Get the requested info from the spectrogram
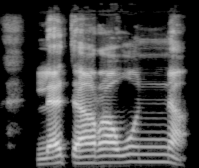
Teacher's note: നാവിന്റെ തലയുടെ മുതുക് അത് മേലെ മുൻപല്ലിന്റെ മോണിയുടെ പിൻഭാഗത്ത് വെച്ചുകൊണ്ടാണ് നമ്മൾ റ എന്ന് ഉച്ചരിക്കുന്നത്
